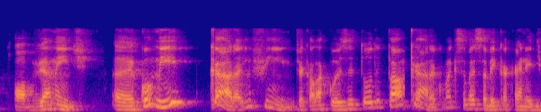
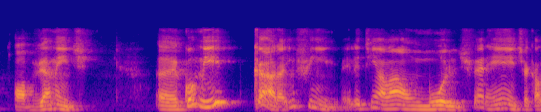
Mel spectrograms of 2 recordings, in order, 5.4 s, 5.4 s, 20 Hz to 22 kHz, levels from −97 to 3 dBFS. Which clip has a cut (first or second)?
first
